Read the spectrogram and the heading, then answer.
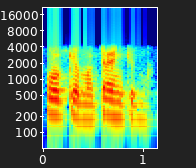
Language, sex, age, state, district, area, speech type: Tamil, female, 18-30, Tamil Nadu, Dharmapuri, rural, conversation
